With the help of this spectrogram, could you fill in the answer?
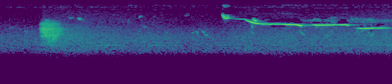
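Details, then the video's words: Golden-crowned sparrow song: a high whistle sliding down into two lower sustained notes, after an earlier short rough burst, over a steady background hiss. "Natural Birds Voice, Bird Natural Sound.Golden crowned Sparrow."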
